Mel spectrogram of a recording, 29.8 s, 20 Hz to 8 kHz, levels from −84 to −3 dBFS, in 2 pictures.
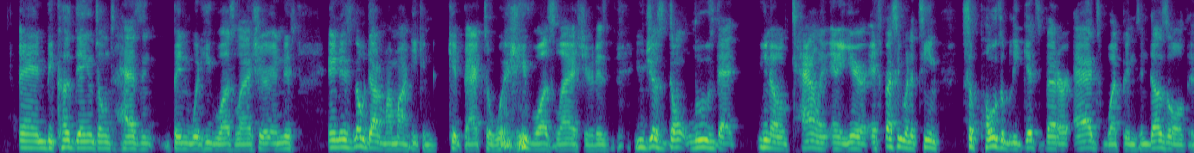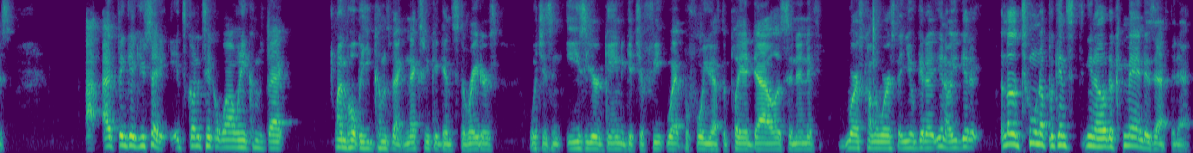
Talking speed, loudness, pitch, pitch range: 250 wpm, -24 LUFS, 125 Hz, 110-145 Hz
